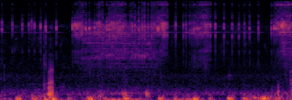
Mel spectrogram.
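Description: Spinning reel being cranked while a hooked bass is played on the line, its gears giving a rapid ticking.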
